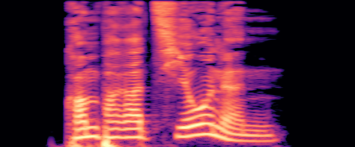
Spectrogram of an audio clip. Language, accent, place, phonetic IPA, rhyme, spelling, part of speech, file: German, Germany, Berlin, [ˌkɔmpaʁaˈt͡si̯oːnən], -oːnən, Komparationen, noun, De-Komparationen.ogg
- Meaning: plural of Komparation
